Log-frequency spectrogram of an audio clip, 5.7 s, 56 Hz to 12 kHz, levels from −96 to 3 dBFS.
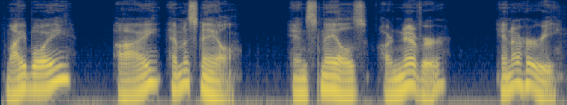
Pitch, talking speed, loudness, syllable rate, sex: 125 Hz, 140 wpm, -17 LUFS, 4.0 syllables/s, male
